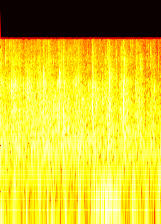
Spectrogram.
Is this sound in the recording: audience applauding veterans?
yes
